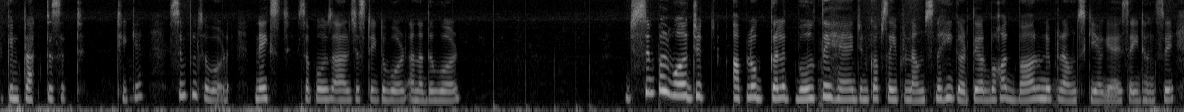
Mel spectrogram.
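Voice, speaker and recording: A woman's voice: a little high, unhurried, mellow, dry recording. A woman teaching an English lesson, switching between Hindi and English and spelling words out letter by letter.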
